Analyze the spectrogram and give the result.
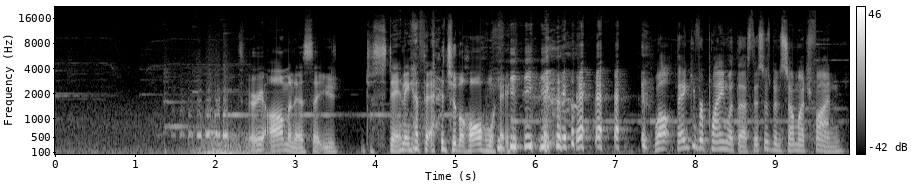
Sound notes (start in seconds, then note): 5.6 laughing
